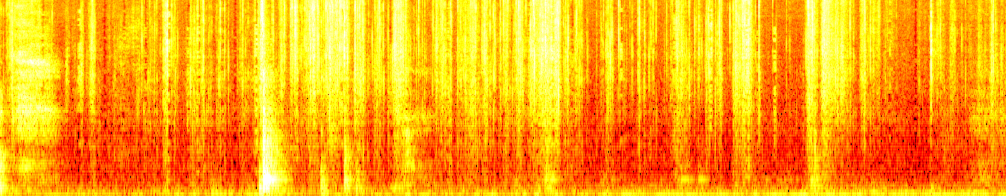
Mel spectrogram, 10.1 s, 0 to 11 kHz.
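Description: Plastic sheeting crinkling under the hands, with small clicks of a ratchet and socket turning the adjustment screw on an Aisin AW55-50SN transmission solenoid. There is one louder knock about two and a half seconds in.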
